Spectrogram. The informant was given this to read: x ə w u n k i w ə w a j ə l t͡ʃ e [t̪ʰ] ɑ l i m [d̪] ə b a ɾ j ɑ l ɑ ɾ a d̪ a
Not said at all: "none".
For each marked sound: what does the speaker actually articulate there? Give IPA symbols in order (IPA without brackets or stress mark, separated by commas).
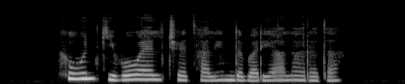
t̪ʰ, d̪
